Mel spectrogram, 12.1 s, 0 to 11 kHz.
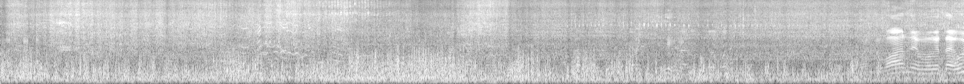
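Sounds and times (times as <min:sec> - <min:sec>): wind rushing over microphone: 0:00.0 - 0:12.0.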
